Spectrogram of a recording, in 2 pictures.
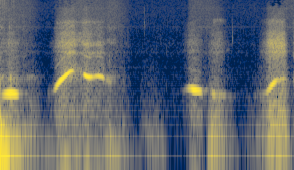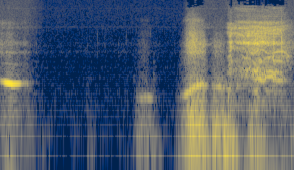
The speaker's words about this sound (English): I know, I can't whistle when I'm smiling.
